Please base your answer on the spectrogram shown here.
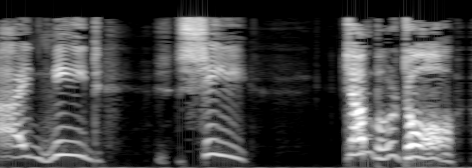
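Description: Unhinged older wizard bureaucrat, high strained pitch, swooping intonation, gasping, rambling, storybook character, slightly dull recording. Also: male voice, animated, moderate pace, a bit bright, no room sound. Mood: desperate, gasping. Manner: muttering, gasping, broken effortful speech. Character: deranged exhausted older wizard official, rambling and desperate.

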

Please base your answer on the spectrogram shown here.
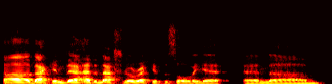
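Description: Low-voiced young man, laid-back chatter. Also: level tone, quick pace, lo-fi sound. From Malaysia. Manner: rambling, laughs often, many fillers. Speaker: podcast guest, algo trader. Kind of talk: casual chat.

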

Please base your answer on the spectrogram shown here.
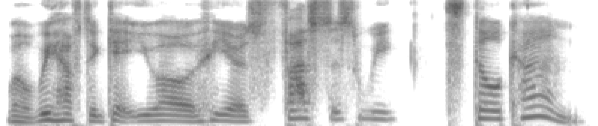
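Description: Tiny storybook cricket played by a man: worried guardian, raised pitch, urgent exclamations. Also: lively intonation, measured pace, a little mellow, dry recording, studio quality. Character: small talking cricket, anxious, urgent guardian. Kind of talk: children's storybook character voice.

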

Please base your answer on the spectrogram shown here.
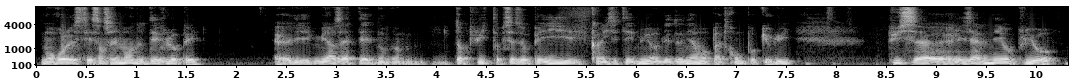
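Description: Guy in his 40s, swim coach guest, really low mellow voice, lots of euh and restarts. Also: little pitch movement, fairly quick. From Ivory Coast, raised in Paris. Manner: rambling, many fillers and restarts. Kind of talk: casual interview chat.

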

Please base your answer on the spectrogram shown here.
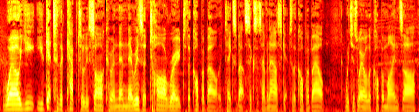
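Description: A man in his forties with a lowish voice, speaking as a podcast guest. He rambles through his answers, restarting sentences and filling pauses with "um" and "sort of". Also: steady tone. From Zambia. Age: 40s. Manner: rambling, many fillers and restarts. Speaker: guest oceanographer. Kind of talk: casual interview.

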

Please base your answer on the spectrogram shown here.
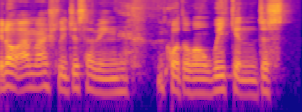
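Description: A young man who is not a native English speaker, a podcast guest chatting casually and pausing often to search for words. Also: medium pitch, fairly even intonation. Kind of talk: casual chat.

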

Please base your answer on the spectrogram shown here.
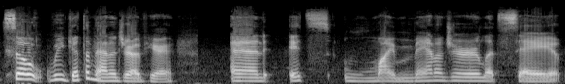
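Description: A man's voice: on the high side, very animated, slow pace, fairly bright tone. A young man, a drag queen co-hosting a podcast, telling work stories in casual chat, swearing and acting out customers' lines. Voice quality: gravelly, feminine-leaning voice.

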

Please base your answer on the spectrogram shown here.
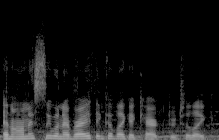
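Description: A woman's voice: fairly high pitch, very fast, music in the background. A young woman telling stories casually as a podcast guest, chatty and self-deprecating. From Europe, mainly Switzerland, Belgium and Scandinavia. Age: young adult. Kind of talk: casual conversational storytelling.

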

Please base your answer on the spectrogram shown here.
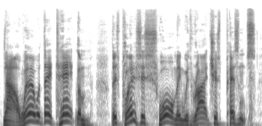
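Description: A man voicing a bossy, folksy old woman, a brisk and earthy witch in a storybook. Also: fairly high pitch, sing-song, dry recording, clean studio sound, pitched above the performer's own voice. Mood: brisk, exasperated.

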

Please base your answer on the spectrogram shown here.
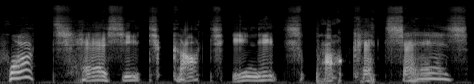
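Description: A man voicing a wretched, spiteful cave creature for a storybook, with a strangled, hissing voice and drawn-out, repetitive muttering. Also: high-pitched, animated, vocal fry, bright, forceful tone, no room sound, pitched above the performer's own voice, heavily acted. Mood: suspicious, hissing. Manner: drawn-out, repetitive, muttering to himself in odd grammar.

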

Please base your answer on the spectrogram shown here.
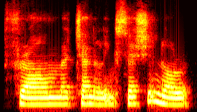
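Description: A woman's voice: deep voice, level tone, moderate pace, creaky, darkish tone. A woman hosting a podcast, asking her guest brief, curious questions. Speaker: podcast host. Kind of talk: interview questions.

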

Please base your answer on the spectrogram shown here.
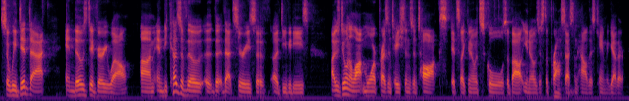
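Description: A man's voice: low voice, steady tone, moderate pace, sharp tone, no room sound, rough recording. A man in his forties from Florida, a guest telling his story in a casual, rambling interview. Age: 40s. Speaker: guest, school founder.

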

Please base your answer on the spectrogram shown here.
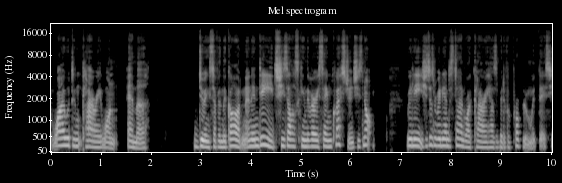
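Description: A woman co-hosting a podcast in relaxed, informal, readily amused chat, recapping as she goes. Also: medium pitch, dry recording, studio quality. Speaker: podcast co-host.

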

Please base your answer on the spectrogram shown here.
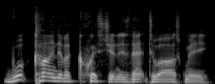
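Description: A man's voice: mid-range voice, lively intonation, fairly quick, fairly bright tone, no room sound, clean studio sound, lightly acted. A man voicing a hapless, anxious male prisoner in a comic audiobook, fretful, hesitant and sardonic. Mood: weary, irritated.

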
